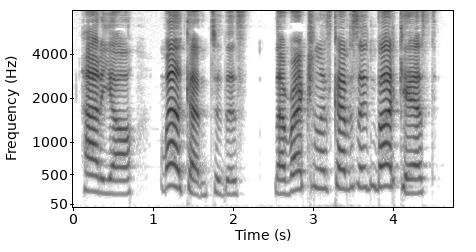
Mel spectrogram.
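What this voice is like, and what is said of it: Mixed-up put-on accents. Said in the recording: “That was like 5 accents in one”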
